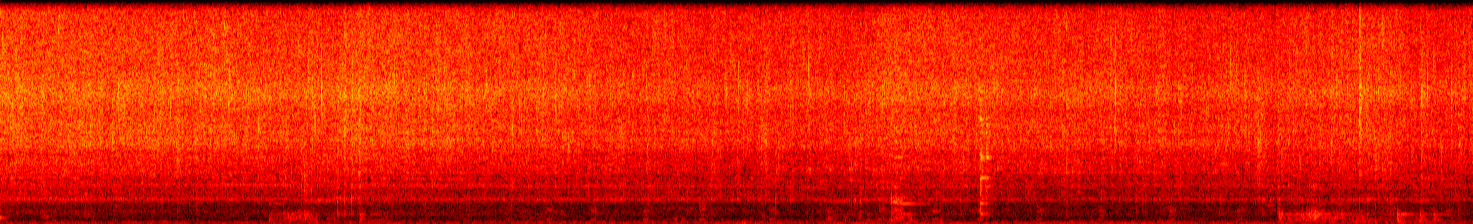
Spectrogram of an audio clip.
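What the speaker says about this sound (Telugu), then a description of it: "మా మసాలాలో ఏగినాయి కదా రొయ్యలు" Raw prawns frying in masala in a home kitchen pan give a soft, continuous sizzle, with a few louder stirring scrapes and clinks that stand out against the quiet background.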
